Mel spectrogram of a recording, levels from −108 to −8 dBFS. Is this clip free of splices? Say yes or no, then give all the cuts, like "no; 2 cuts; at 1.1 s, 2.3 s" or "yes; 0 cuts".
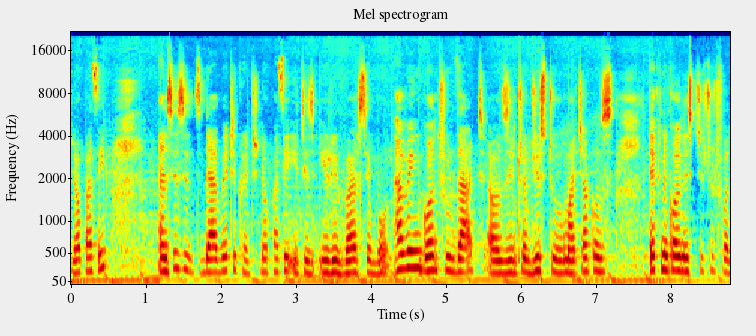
no; 1 cut; at 4.7 s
